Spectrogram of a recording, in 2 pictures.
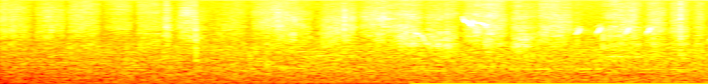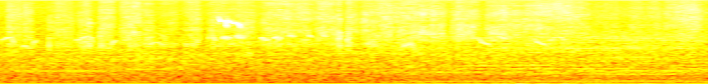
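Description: Charcoal stick scratching and rubbing across paper in steady strokes, with a few short high chirps over it. A low steady hum comes in near the end.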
